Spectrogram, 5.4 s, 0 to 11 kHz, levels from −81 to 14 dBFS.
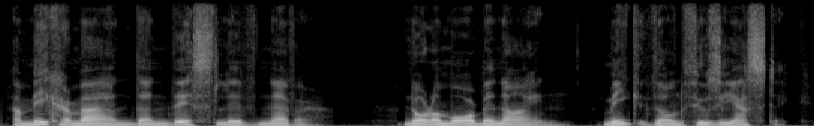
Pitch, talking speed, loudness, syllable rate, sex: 110 Hz, 155 wpm, -17 LUFS, 4.6 syllables/s, male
